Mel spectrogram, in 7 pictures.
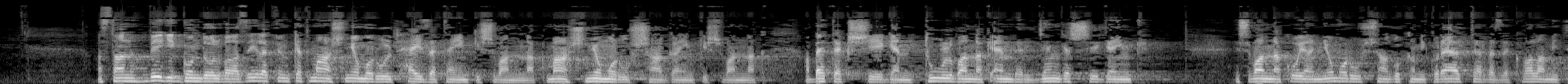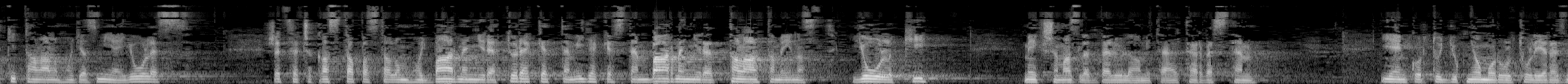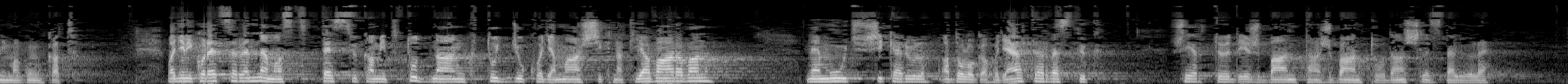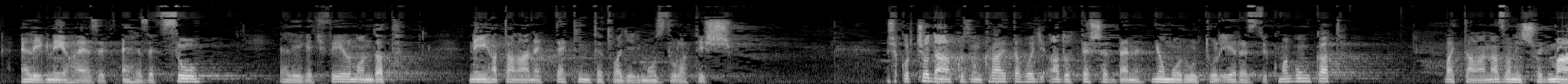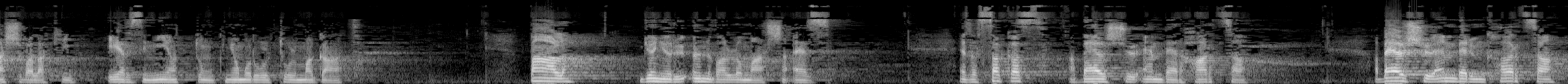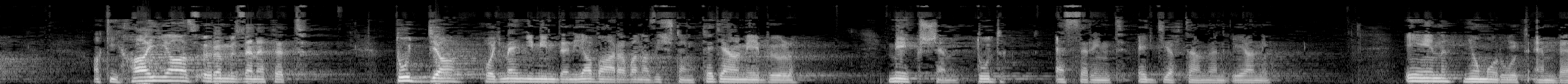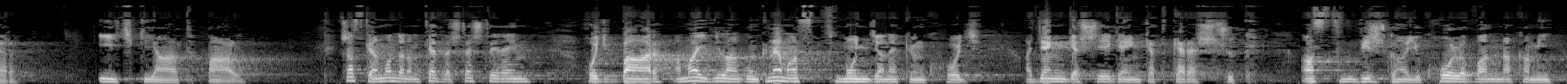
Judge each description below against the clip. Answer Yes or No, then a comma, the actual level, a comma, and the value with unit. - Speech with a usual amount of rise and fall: Yes, average, 4.0 semitones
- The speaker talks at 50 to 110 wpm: Yes, slow, 105 wpm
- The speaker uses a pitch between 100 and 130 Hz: Yes, low, 120 Hz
